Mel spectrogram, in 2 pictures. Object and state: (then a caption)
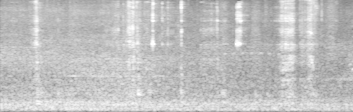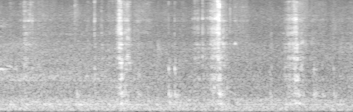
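Diamond willow walking stick. A chisel scrapes along a long, solid diamond willow walking stick held across the lap. A steady, dry rasping fills the clip, weighted toward the low-mids, with brief bright scratchy accents as the blade catches the wood.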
